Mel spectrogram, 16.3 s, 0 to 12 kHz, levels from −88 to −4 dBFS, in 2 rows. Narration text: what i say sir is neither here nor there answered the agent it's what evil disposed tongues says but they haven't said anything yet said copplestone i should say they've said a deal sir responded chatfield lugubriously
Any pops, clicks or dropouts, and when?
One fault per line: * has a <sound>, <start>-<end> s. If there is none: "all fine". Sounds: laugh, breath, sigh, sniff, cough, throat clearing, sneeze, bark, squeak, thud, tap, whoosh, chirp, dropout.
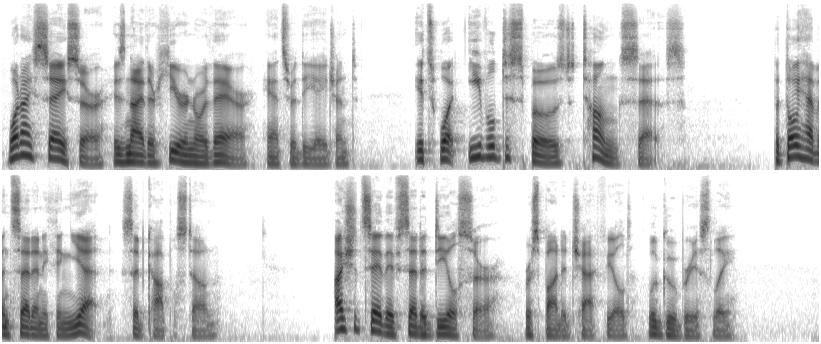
all fine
